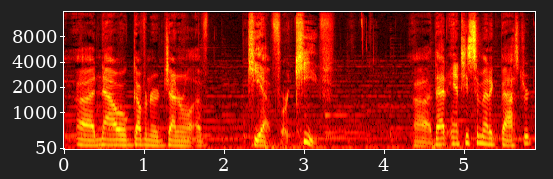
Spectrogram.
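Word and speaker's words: Kyiv: is the Russian pronunciation Kiev is the Ukrainian pronunciation and in 1881 Ukraine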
